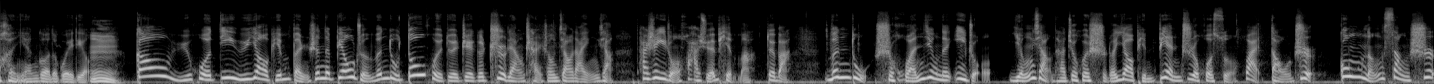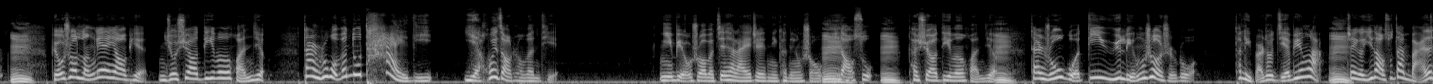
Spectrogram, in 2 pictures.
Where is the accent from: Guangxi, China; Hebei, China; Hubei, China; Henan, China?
Hebei, China; Shijiazhuang; 我家乡是石家庄的，你每次都给我记成张家口。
